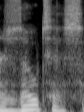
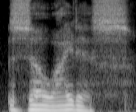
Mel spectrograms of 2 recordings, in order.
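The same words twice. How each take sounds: First: Zoetis said as "ZOH-tis"; two-syllable Zoetis. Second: Zoetis said as "zoh-EYE-dis"; three-syllable Zoetis. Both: Real, not acted. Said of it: "not sure how to pronounce that".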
